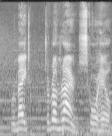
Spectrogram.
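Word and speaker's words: Scorhill: According to Wikipedia, the pronunciation should be Scorehill, but the locals talk about, for example, Anginstone Hill, so I'm going to stick with Scorehill.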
